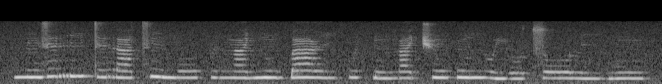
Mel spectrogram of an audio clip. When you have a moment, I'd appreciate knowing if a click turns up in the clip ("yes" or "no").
no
